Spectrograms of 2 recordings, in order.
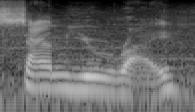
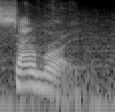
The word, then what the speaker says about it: samurai: It's absolutely uh I probably one of the most common Japanese mispronunciations is samurai because people spell the people pronounce the u. It's not samurai, it's samurai.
